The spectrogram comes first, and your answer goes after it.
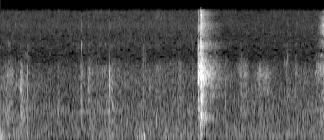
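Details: Quiet room with faint ticks, then one sharp camera-like snap about two seconds in; no animal voice.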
